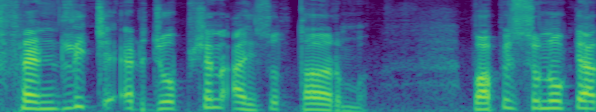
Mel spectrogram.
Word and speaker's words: Freundlich: Name है FRENEU, FREUNDLICH, इट is pronunciate as फ्रेंडलिच adsorption isotherm.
